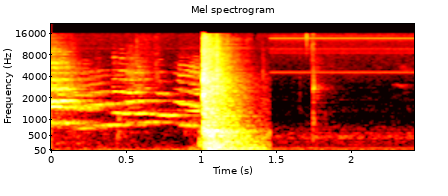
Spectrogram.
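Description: A door shuts with a bang.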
